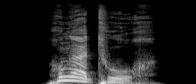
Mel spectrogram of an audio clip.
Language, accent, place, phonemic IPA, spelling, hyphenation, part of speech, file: German, Germany, Berlin, /ˈhʊŋɐˌtuːx/, Hungertuch, Hun‧ger‧tuch, noun, De-Hungertuch.ogg
- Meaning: Lenten veil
